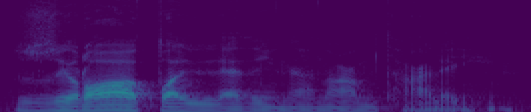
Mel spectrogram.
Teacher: it's something in between a sod and a zay. It's not exactly a pure zay.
